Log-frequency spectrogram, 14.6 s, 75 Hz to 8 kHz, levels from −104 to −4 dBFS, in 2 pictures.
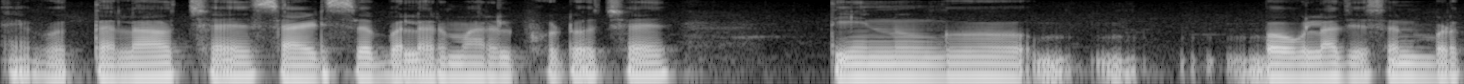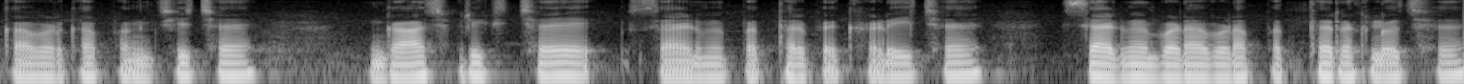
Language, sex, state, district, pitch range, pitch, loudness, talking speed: Angika, male, Bihar, Begusarai, 115-125 Hz, 115 Hz, -26 LUFS, 125 wpm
